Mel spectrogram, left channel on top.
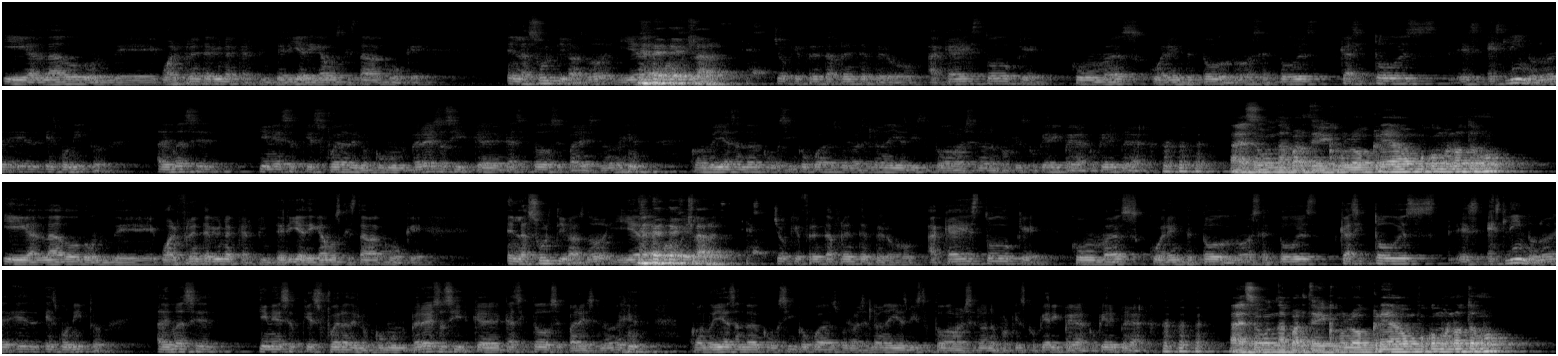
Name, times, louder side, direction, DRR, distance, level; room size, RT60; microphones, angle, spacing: voice 1, 0.0-4.4 5.1-6.9 7.4-10.4 10.7-13.1 13.4-16.6 17.1-17.7 18.1-27.6, right 2 dB, 40° right, 4 dB, 0.6 m, -34 dB
voice 2, 6.3-7.1 27.8-30.4, right 1 dB, 75° right, -4 dB, 1.1 m, -23 dB
9.2 x 4.9 x 2.4 m, 0.86 s
head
